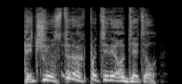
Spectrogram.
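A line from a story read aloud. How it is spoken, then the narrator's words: Hoarse rasp. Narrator (Russian): прохрипел он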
